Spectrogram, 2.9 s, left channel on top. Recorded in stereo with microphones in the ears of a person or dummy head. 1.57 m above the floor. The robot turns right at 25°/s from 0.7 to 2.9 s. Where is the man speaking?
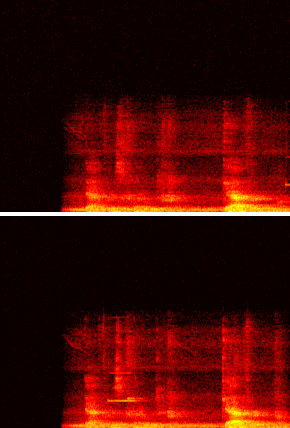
65° right (ahead or behind), 1.9 m.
